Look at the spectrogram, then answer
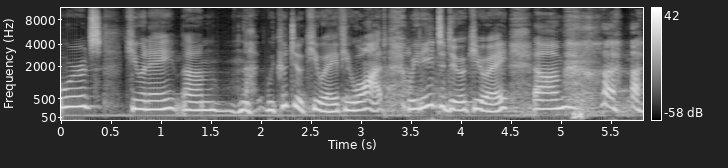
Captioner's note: laughter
